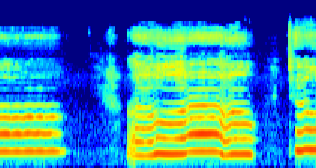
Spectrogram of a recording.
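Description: A girl singing alone with no accompaniment, on wordless held notes. The first note ends a little under a second in. After a short pause a second long note steps up in pitch and back down, and a new phrase begins at the very end.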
